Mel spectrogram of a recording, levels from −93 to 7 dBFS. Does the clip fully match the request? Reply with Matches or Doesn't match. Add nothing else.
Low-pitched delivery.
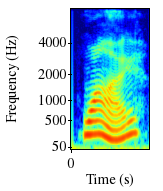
Doesn't match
